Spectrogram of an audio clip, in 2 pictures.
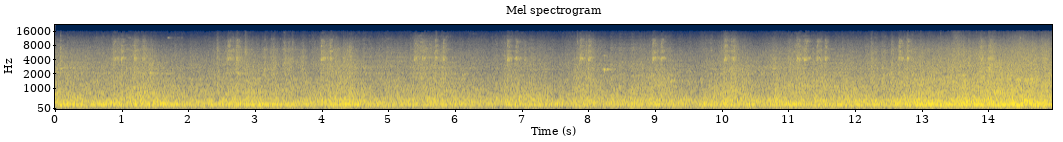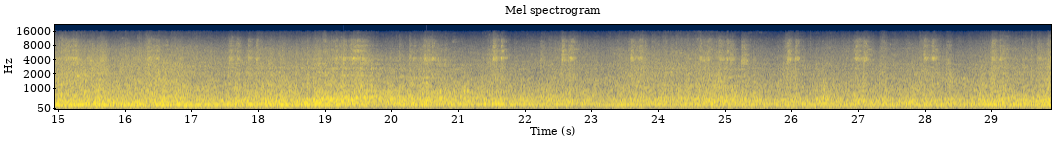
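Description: Cars of a BNSF intermodal freight train rolling past in a steady rumble, with the wheels clicking over rail joints again and again.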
